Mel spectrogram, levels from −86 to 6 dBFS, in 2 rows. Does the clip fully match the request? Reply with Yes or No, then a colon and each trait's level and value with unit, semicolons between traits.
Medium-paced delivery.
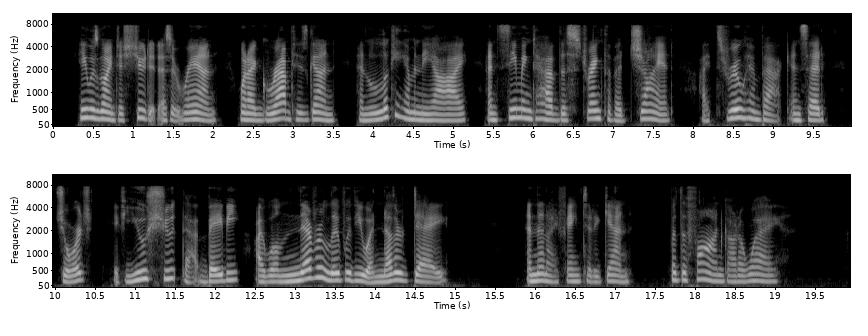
Yes: average, 175 wpm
